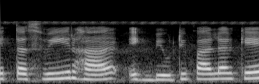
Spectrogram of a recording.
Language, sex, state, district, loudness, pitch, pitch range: Chhattisgarhi, female, Chhattisgarh, Raigarh, -15 LUFS, 250 Hz, 235-265 Hz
